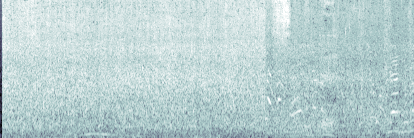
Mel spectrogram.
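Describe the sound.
Flowing water rushing in the Talani area of Uruzgan province after rains ended a long dry spell, a loud, dense, steady roar that continues unbroken from start to end.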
